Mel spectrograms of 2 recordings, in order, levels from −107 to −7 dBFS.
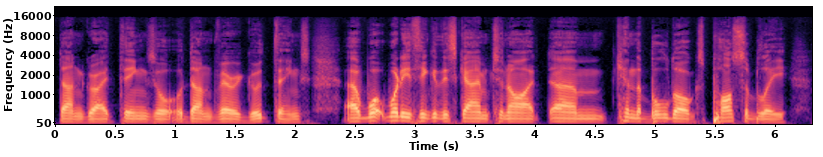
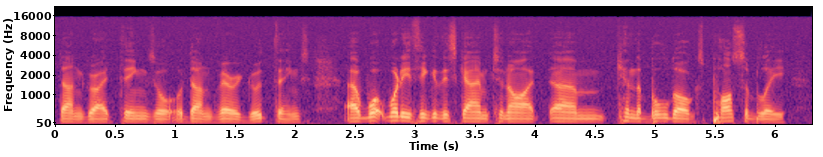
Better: first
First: none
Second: hiss; faint; throughout; 25 dB below the speech

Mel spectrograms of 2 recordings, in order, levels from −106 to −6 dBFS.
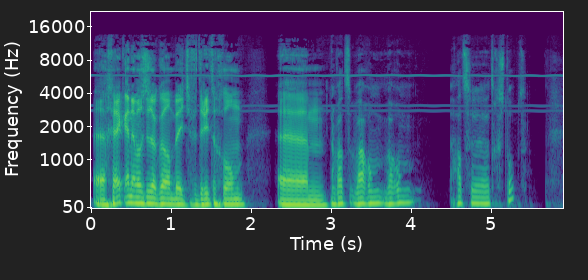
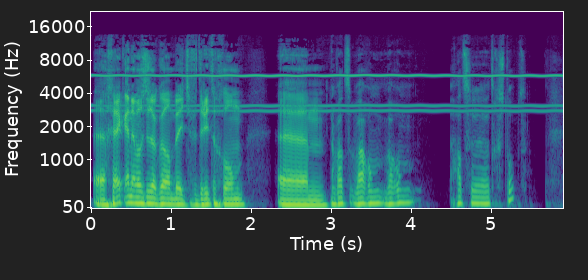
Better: first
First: high-pitched whine; faint; throughout; 6 kHz, 30 dB below the speech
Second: high-pitched whine; loud; throughout; 6 kHz, 9 dB below the speech

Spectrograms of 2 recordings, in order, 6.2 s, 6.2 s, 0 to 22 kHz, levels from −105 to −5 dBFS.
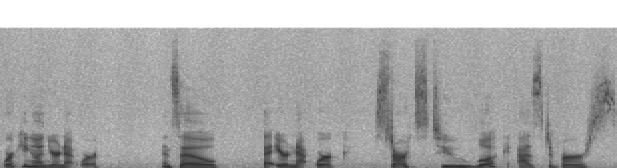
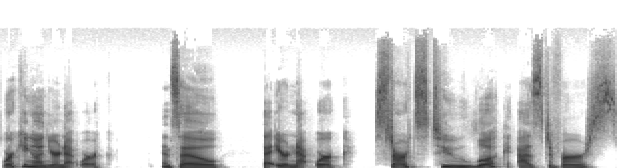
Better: second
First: hiss; faint; throughout; 20 dB below the speech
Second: none

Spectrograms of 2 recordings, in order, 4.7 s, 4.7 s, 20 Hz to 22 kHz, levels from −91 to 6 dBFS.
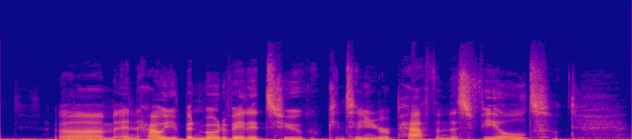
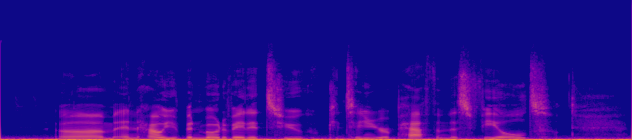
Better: first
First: low rumble; faint; throughout; 25 dB below the speech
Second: low rumble; loud; throughout; 5 dB below the speech

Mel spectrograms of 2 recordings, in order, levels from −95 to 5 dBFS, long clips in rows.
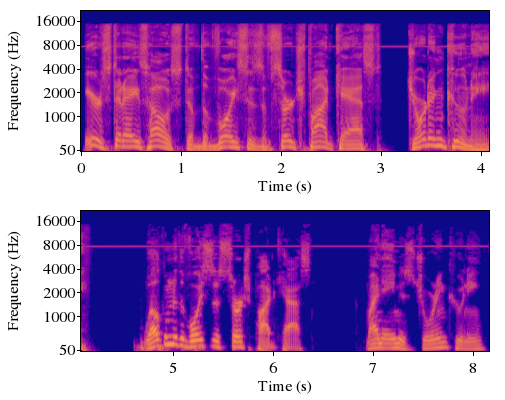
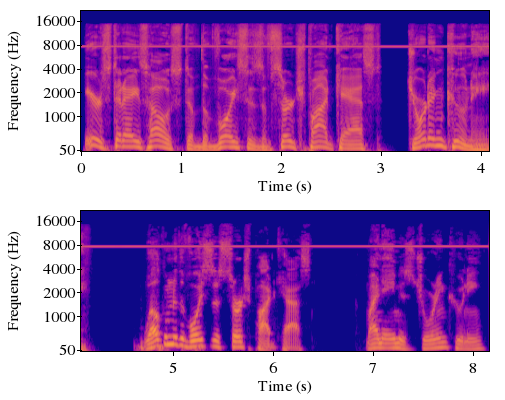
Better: first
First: high-pitched whine; faint; throughout; 7.5 kHz, 25 dB below the speech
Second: high-pitched whine; loud; throughout; 7.5 kHz, 9 dB below the speech

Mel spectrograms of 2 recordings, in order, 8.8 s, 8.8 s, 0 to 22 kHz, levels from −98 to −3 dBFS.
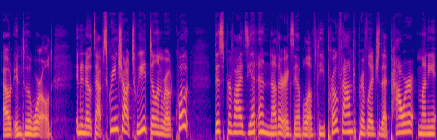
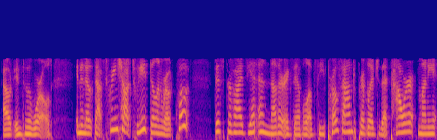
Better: first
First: none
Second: garbled, watery; badly; nothing above 4 kHz

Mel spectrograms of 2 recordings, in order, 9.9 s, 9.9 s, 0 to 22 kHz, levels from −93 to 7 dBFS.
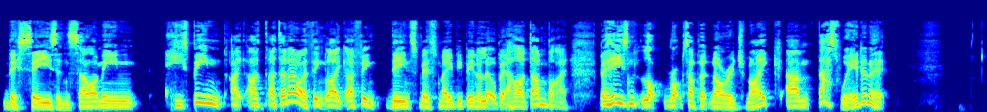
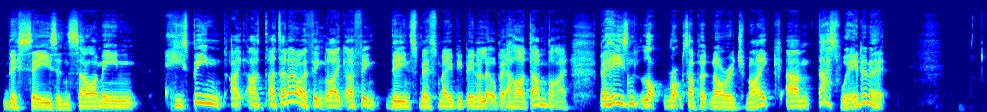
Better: second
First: garbled, watery; slightly; nothing above 11 kHz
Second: none

